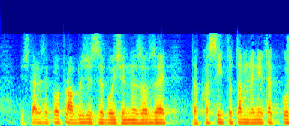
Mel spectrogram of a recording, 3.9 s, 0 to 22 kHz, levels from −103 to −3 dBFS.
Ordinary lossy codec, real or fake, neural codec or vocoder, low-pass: AAC, 32 kbps; fake; codec, 16 kHz, 0.4 kbps, LongCat-Audio-Codec; 7.2 kHz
